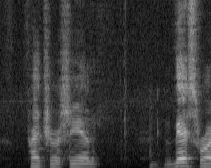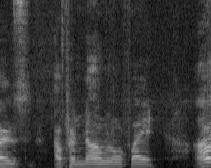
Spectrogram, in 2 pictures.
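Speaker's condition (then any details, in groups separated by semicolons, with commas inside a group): Cerebral palsy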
